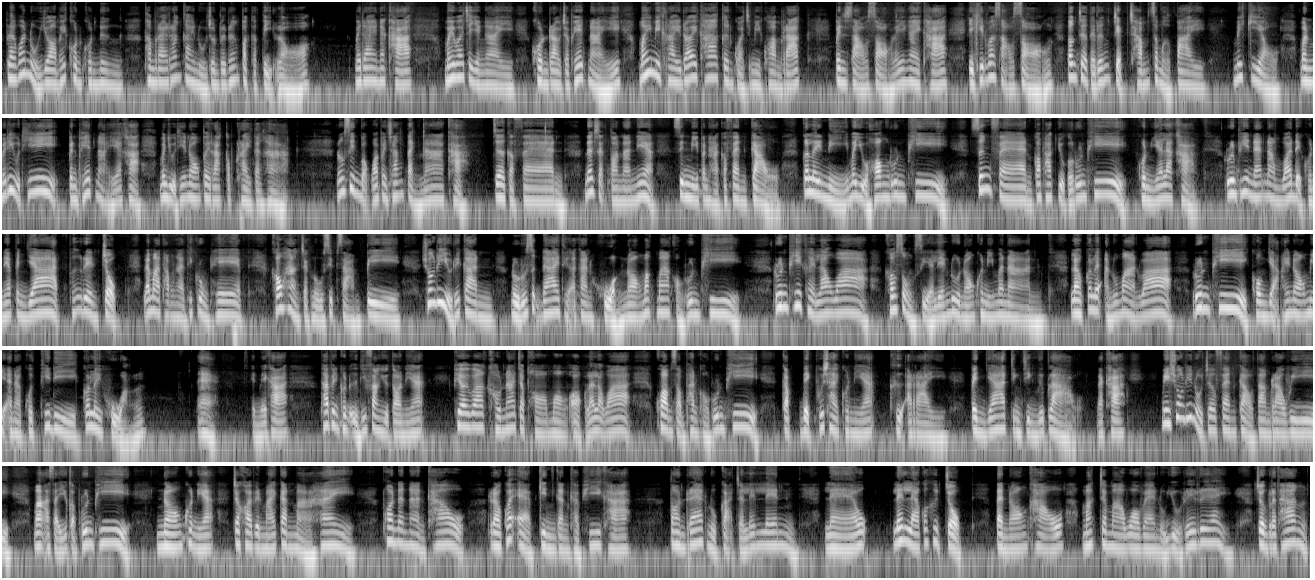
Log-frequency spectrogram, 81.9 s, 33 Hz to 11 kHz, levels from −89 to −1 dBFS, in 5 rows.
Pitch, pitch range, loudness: 155 Hz, 125-185 Hz, -21 LUFS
